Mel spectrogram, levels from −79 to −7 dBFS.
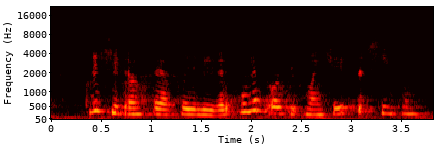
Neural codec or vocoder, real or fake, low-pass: codec, 24 kHz, 1 kbps, SNAC; fake; 7.2 kHz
